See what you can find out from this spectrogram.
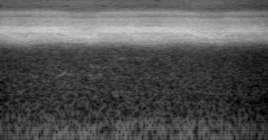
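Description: A loud, unbroken electric drone of cicadas holds one high, buzzing pitch for the whole stretch, with a faint low rumble underneath and no voices.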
